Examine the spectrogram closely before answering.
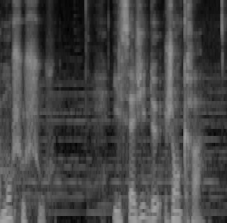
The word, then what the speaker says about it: Jean Cras: chouchou il s'agit de jean gras ou si on le prononce à la bretonne jean cras alors était-il d'abord officier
